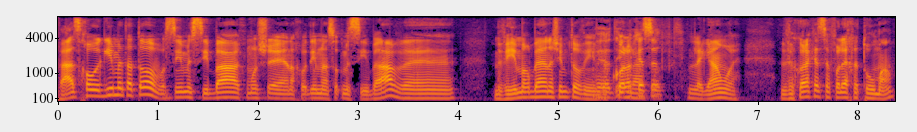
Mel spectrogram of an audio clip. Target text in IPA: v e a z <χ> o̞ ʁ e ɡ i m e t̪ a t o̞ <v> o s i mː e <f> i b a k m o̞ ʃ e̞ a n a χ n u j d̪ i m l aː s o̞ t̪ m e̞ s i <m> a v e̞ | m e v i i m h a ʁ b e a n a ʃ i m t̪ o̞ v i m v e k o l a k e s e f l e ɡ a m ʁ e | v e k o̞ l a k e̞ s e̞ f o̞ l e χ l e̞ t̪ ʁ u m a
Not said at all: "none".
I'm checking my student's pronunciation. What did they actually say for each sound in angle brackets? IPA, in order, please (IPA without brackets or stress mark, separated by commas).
χ, v, s, b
